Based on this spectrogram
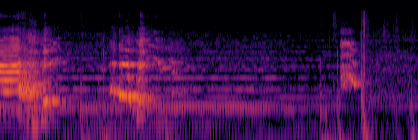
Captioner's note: screaming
